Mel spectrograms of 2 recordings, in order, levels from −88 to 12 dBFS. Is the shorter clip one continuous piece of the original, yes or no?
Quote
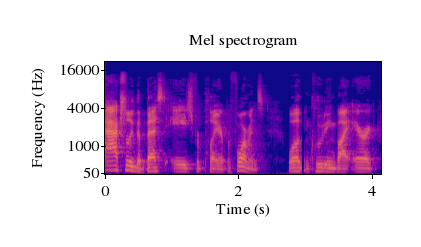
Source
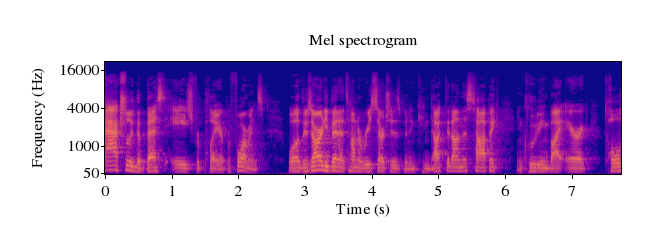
no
